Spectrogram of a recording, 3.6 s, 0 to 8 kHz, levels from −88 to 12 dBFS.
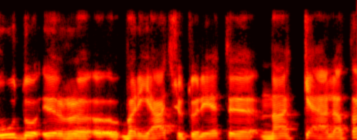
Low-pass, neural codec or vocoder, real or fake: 7.2 kHz; none; real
